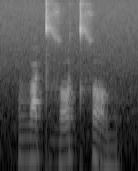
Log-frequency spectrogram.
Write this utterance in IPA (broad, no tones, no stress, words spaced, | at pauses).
vatʲzˤotʲsˤov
